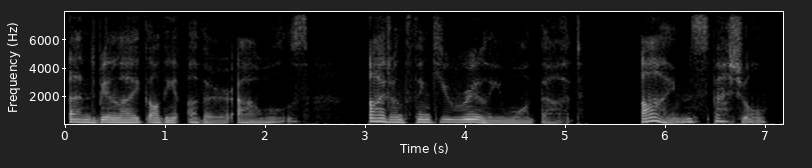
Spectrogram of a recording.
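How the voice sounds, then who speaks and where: A smug little male owl, vain and sardonic, his lines pitched lower and slower than the narration around him, as a woman puts him on for a storybook. He sounds dry and unbothered, with the recording tight and close. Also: no echo, exaggerated voice. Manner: dry, deadpan and self-satisfied.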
